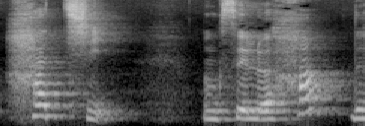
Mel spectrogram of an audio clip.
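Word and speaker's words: 八: Et ça tombe bien, car 8, ça se prononce hachi.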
